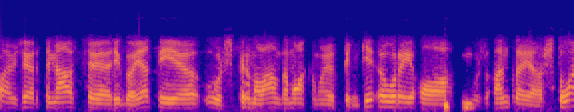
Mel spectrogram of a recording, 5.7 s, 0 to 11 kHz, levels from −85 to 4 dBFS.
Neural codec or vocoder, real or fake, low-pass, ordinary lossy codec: none; real; 7.2 kHz; AAC, 48 kbps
